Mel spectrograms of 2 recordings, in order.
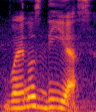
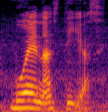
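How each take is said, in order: First: The o in buenos is pronounced as clear o. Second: The unstressed o in buenos sounds like a. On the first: The speaker calls it right. "Ні, дуже чітко" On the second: The speaker calls it wrong. "вони ненаголошене «о» вимовляють як «а»"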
